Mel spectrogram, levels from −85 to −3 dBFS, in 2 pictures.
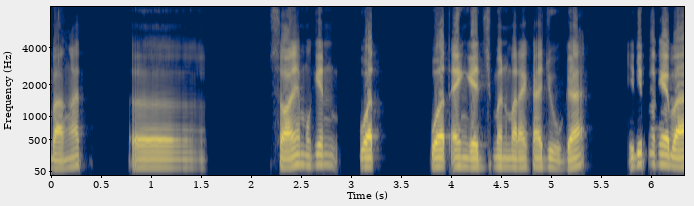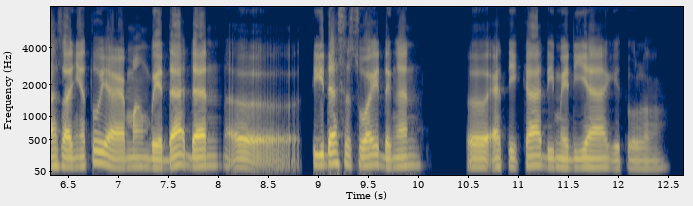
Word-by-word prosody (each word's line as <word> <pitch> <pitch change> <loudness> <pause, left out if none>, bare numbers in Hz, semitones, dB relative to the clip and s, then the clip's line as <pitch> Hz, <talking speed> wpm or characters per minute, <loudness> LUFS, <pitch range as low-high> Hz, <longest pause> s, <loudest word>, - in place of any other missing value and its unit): banget. 100 +6 -1 0.5
Eee, 100 -1 -2 0.7
soalnya 105 +6 +3
mungkin 130 -1 -4 0.2
buat 110 0 +3 0.5
buat 115 0 +3
engagement 110 0 +1
mereka 105 0 0
juga. 100 -5 -1 0.4
Jadi 140 - -2
pakai 135 -2 +2
bahasanya, 110 0 +4
tuh, 160 +7 -3
ya, 110 - +4
emang 110 0 -4
beda 105 +5 +3
dan, 115 +1 +3
eee, 105 0 -2 0.2
tidak 145 +3 +2
sesuai 125 -1 0
dengan, 115 +2 -3 0.5
eee, 105 0 +1
etika 120 +4 0
di 110 -3 -5
media, 105 0 0
gitu, 95 0 -8
loh. 90 +2 -11
110 Hz, 130 wpm, -21 LUFS, 100-120 Hz, 0.7 s, bahasanya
